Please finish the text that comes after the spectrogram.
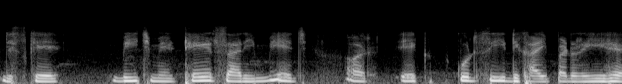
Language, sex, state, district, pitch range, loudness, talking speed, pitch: Hindi, male, Chhattisgarh, Bastar, 135-170 Hz, -14 LUFS, 125 wpm, 150 Hz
